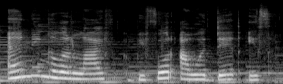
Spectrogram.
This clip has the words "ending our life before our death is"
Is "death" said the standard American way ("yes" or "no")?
no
